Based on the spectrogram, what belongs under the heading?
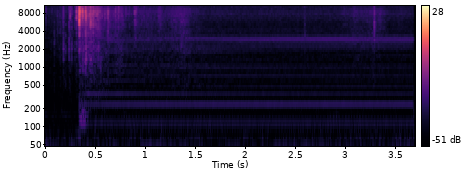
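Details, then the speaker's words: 115-volt furnace/AC blower motor wired to an extension cord with ground, common, hot and high speed connected: a click, then a steady low mains hum with no spin-up; the motor stalls because the run capacitor is disconnected, and left powered it heats and could burn out. "if I try plugging my power in my motor just sits there and hums and does absolutely nothing and if you just leave it in there for a long time it'll start to get hotter and hotter and could eventually burn out your motor"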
